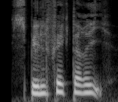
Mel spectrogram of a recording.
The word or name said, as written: spilfægteri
